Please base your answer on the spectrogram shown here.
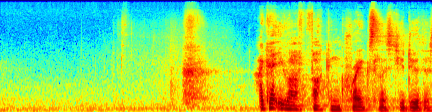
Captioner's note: sighs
